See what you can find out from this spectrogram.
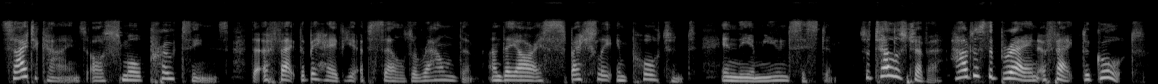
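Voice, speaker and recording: A woman co-presenting a scripted educational lesson in a measured, deliberate reading style. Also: medium pitch, sing-song, no room sound.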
